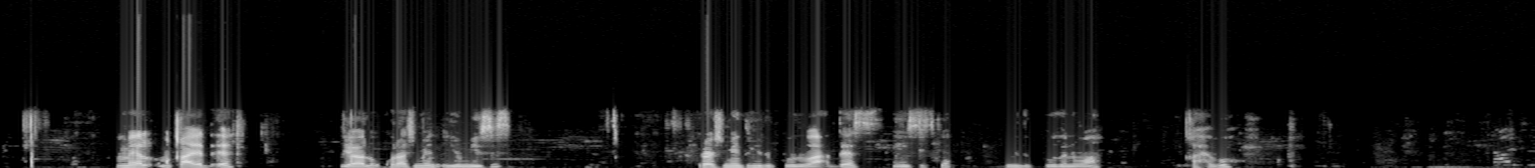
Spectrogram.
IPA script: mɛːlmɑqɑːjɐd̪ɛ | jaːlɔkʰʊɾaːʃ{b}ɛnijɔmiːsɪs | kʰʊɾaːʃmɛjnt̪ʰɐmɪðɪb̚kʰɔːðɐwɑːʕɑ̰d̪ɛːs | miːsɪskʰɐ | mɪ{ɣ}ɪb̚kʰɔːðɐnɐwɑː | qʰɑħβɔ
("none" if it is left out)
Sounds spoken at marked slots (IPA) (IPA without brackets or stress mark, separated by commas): m, ð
